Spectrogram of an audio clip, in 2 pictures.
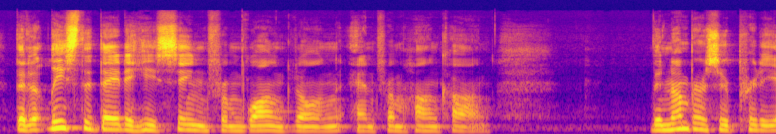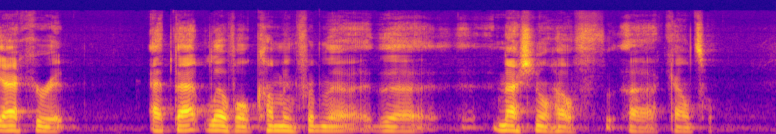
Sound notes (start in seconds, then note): none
